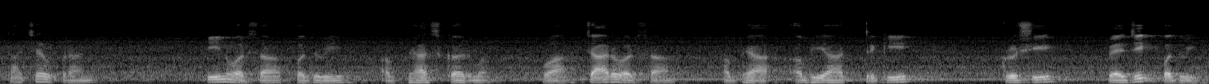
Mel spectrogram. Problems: constant background noise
